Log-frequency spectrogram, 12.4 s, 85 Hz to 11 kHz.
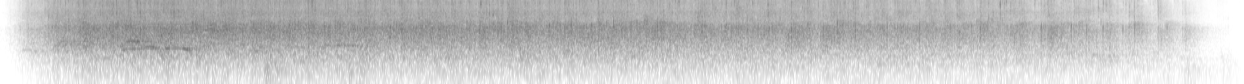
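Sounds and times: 
talk show audience applause: 0.0s - 12.1s.

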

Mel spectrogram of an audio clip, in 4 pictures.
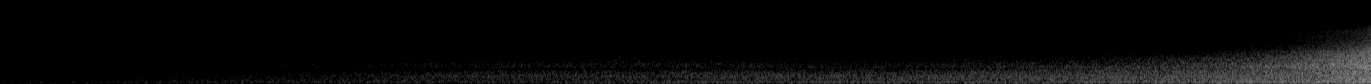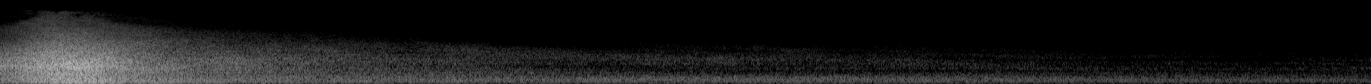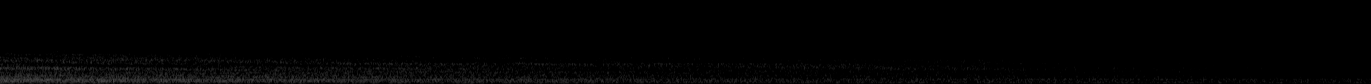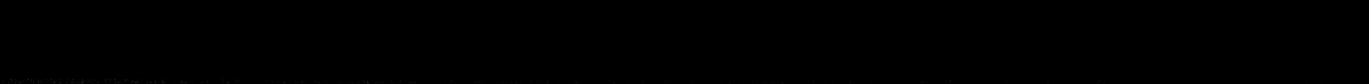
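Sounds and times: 
car driving by fast: 11.8s - 21.9s.

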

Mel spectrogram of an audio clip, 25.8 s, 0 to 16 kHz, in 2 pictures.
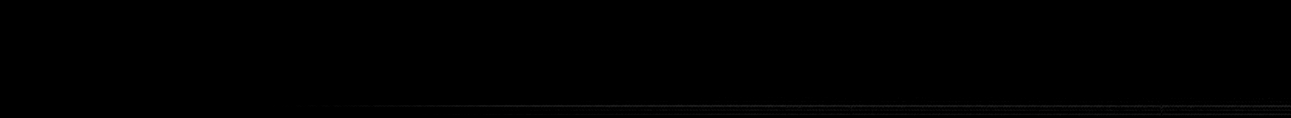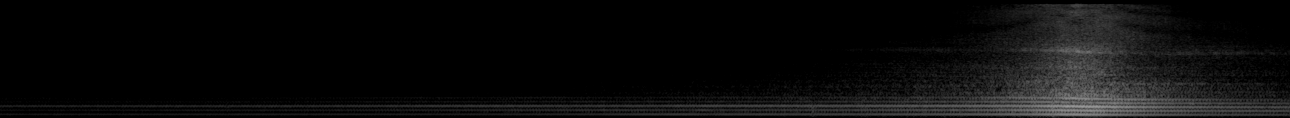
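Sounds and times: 
motorcycle passing by: 17.5s - 25.8s.

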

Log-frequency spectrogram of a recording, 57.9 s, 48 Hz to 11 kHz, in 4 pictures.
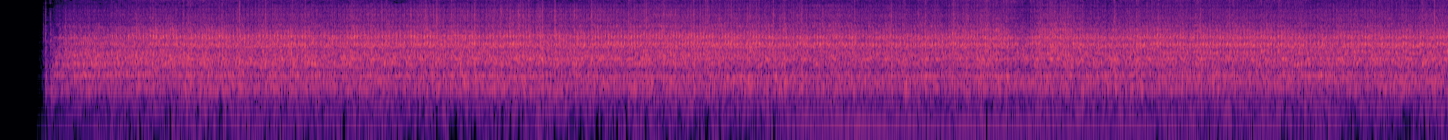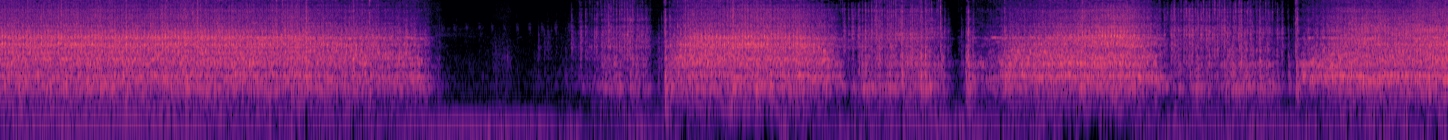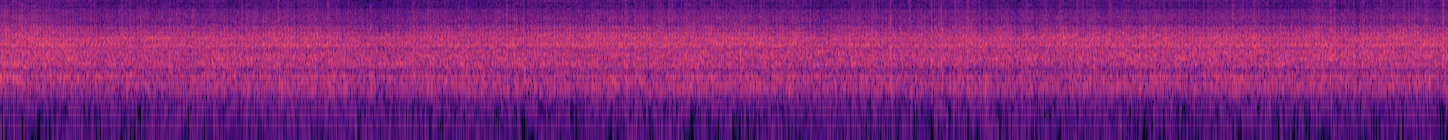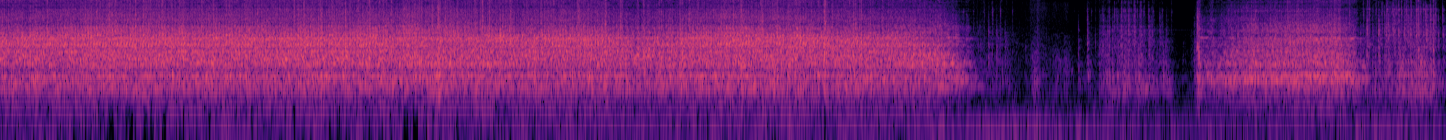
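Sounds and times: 
hedge cutting: 0.4s - 19.0s, 20.0s - 57.8s.

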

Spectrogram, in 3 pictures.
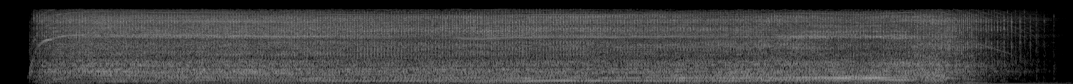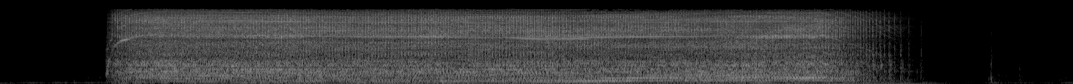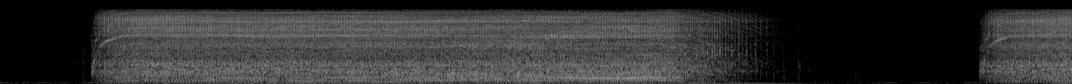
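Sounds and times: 
electric hand mixer turning on and off: 0.3s - 10.6s, 11.8s - 20.0s, 22.4s - 29.4s, 31.3s - 32.1s.

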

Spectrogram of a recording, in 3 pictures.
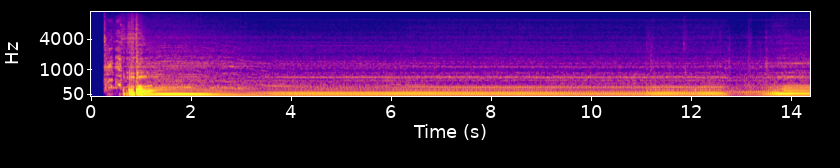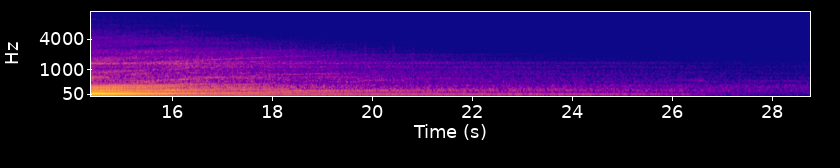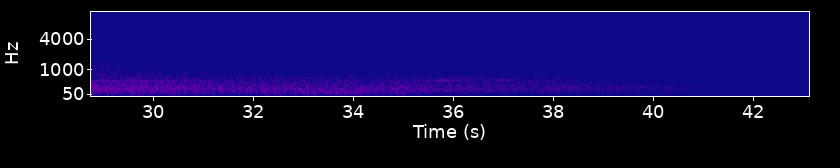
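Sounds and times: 
car engine ignition: 0.2s - 26.6s.

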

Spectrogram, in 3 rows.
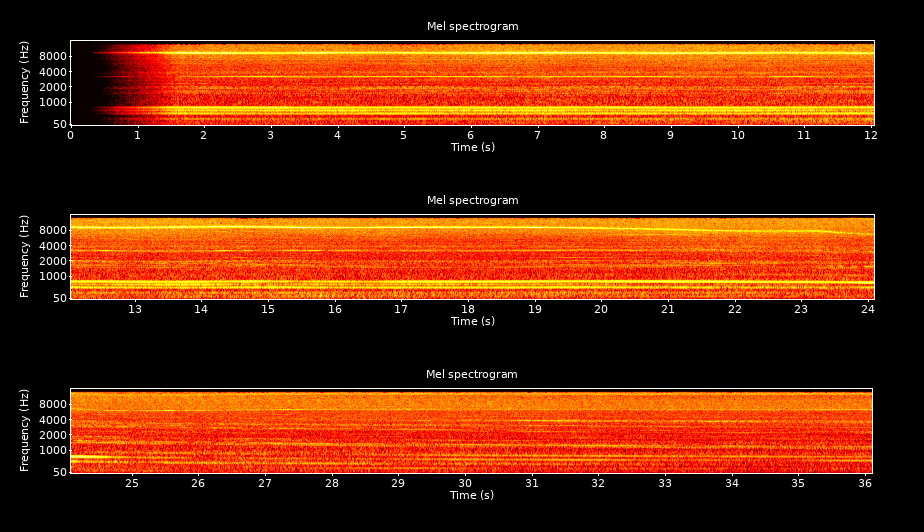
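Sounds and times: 
helicopter engine shutdown from cockpit: 0.7s - 36.0s.

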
